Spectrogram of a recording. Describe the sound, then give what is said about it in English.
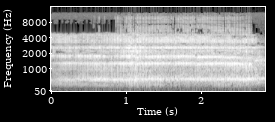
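A human burp drawn out into one long, loud, steady belch of about three seconds, with a rough, buzzing, tonal quality from start to finish. “like that burp”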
